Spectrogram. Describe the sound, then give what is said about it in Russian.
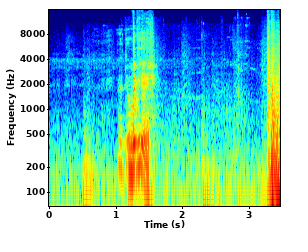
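Dull thuds from a stuck door being forced as someone tries to open it from inside a room: a few low, spaced knocks ending in a louder, harsher bang, with a voice heard briefly between them. “Дверь. Застряла.”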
